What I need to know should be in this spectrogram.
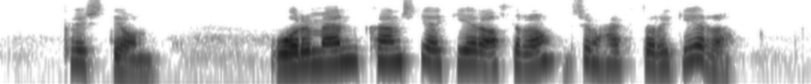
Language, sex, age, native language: Icelandic, female, 50-59, Icelandic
